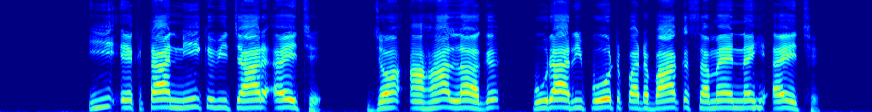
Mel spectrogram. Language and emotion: Maithili, neutral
